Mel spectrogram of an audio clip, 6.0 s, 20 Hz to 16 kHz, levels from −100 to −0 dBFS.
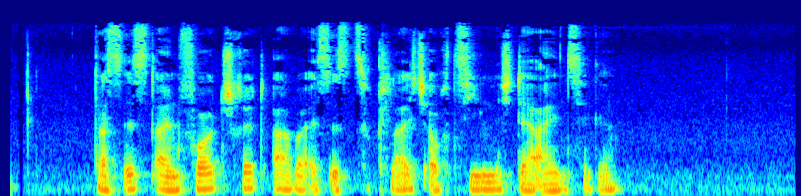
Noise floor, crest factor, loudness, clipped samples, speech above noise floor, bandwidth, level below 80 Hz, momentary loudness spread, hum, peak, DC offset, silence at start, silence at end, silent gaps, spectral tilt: -62 dBFS; 20 dB; -30 LUFS; under 0.1%; 33 dB; 11 kHz; -46 dBFS; 9 LU; none; -12 dBFS; under 0.1%; 0.7 s; 1.35 s; none; -5.5 dB/octave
